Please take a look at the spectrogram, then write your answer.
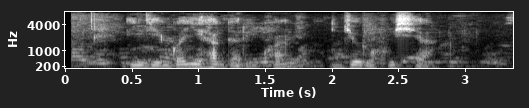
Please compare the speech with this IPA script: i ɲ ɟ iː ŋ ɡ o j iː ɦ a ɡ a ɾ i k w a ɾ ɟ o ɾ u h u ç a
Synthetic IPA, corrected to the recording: i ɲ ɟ iː ŋ ɡ o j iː ɦ a ɡ a ɾ i k w a ɾ ɟ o ɾ u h u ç a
